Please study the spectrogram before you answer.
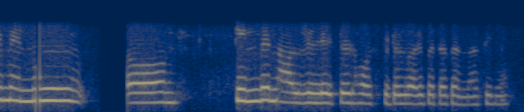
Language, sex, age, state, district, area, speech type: Punjabi, female, 18-30, Punjab, Hoshiarpur, rural, conversation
